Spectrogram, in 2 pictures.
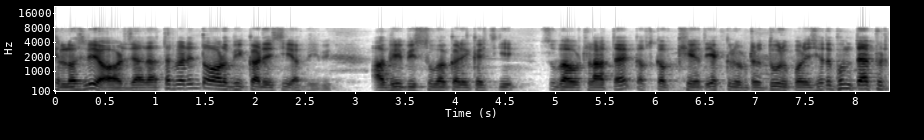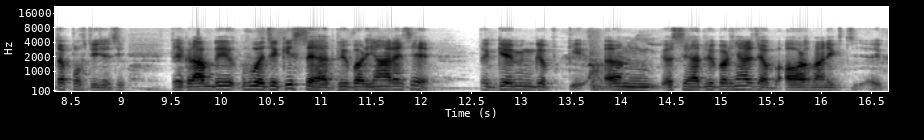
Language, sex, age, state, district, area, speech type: Maithili, male, 60+, Bihar, Purnia, urban, spontaneous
